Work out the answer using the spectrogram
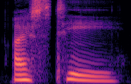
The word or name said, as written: iced tea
